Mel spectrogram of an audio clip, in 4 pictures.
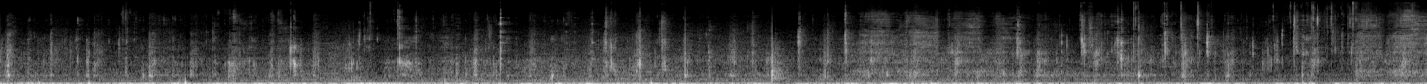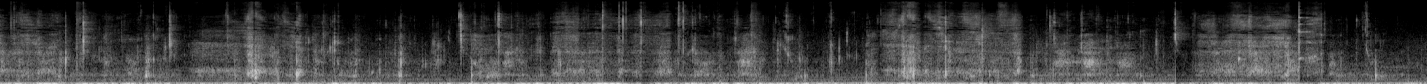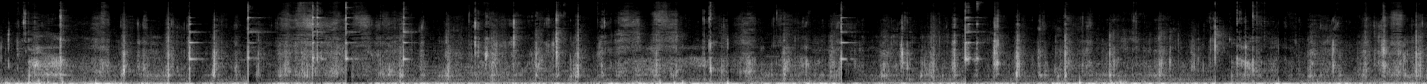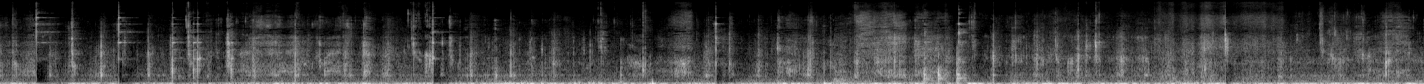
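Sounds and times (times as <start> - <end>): chewing and crunching: 0.0 - 57.0.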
